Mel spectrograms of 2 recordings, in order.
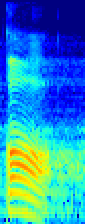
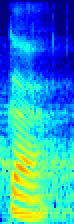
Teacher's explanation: Karena posisi makharijul huruf qa ini di pangkal lidah dekat dengan anak teka. Jadi saat melafadzkan huruf qa itu pangkal lidahnya nempel di langit yang lunak. Qa bukan ka.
